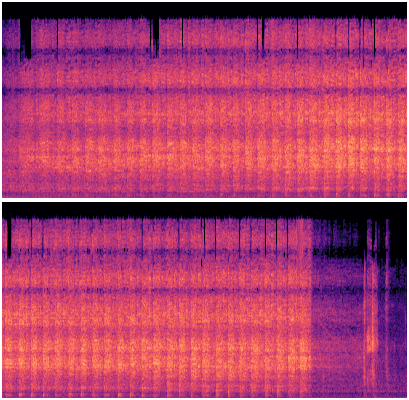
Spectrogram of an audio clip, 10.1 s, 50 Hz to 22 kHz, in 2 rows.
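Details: Supercharged Mini R53, first start attempt after the engine was reinstalled: even cranking pulses about three a second for nine seconds with no catch; cranks but won't start, and an unplugged connector at the front was then found.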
